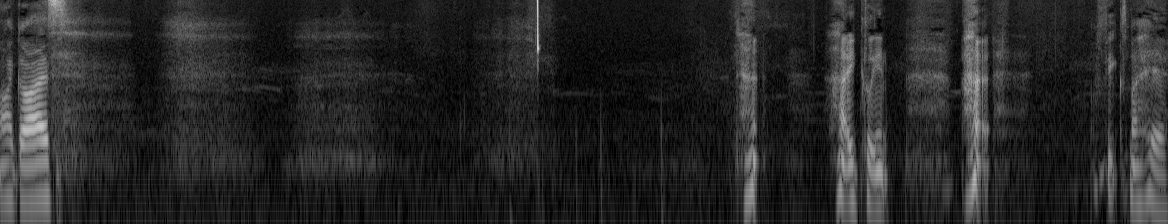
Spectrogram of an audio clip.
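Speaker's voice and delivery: hoarse, croaky, breathy voice, nearly whispered. Greeting the viewers and Clint at the start, with a hoarse voice. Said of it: "sorry about my horsey voice".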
